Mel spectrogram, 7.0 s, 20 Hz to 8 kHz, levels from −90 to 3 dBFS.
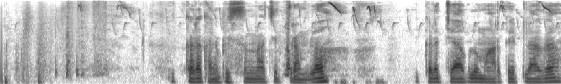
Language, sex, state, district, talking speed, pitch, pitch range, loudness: Telugu, male, Andhra Pradesh, Sri Satya Sai, 75 wpm, 105 Hz, 100-115 Hz, -21 LUFS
